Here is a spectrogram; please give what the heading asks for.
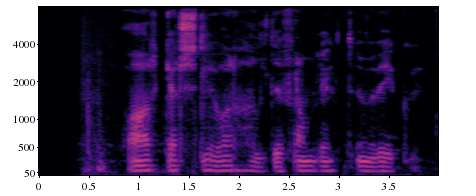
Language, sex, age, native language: Icelandic, male, 18-19, Icelandic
